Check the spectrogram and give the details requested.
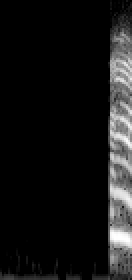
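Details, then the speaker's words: Brief, high, musical whine voiced in imitation, not recorded: the Gallavardin phenomenon of severe aortic stenosis, a murmur that turns musical toward the apex. "that's called a gallivardin phenomenon of severe aortic stenosis"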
